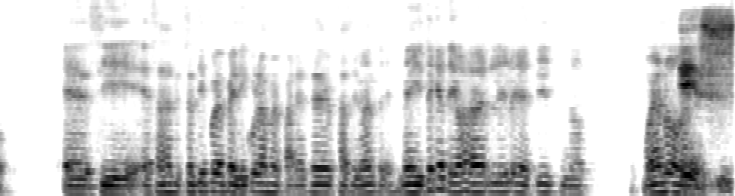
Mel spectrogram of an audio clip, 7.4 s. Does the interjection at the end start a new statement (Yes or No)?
Yes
